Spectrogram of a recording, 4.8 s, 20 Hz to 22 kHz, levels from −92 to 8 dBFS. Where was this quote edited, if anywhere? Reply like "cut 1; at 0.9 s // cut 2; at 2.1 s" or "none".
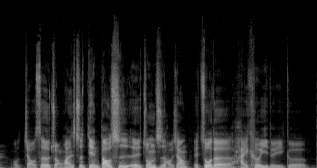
cut 1; at 1.1 s // cut 2; at 2.9 s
